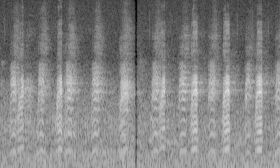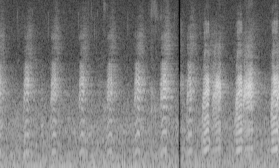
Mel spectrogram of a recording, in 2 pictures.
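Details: Several female Mallards argue over males in the mating season, their quacks tumbling over one another in a dense, rapid, overlapping chorus of nasal calls lasting the whole stretch.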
